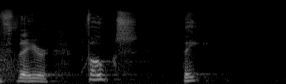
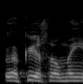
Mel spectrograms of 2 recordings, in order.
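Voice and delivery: normal talking voice

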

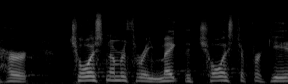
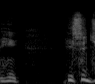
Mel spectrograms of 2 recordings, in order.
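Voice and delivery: normal talking voice

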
